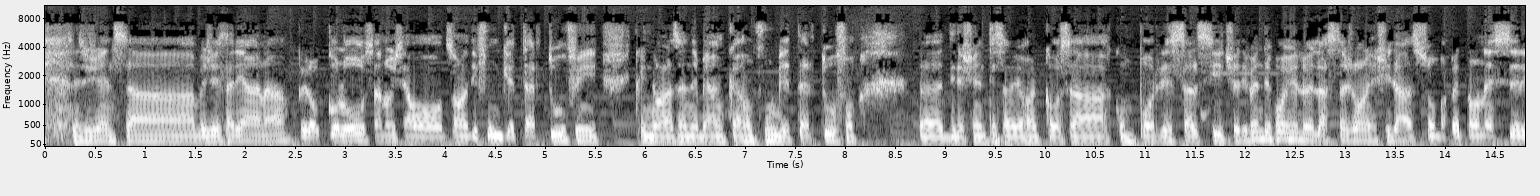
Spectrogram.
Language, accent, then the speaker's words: Italian; Tuscany, Italy; Io vengo da Mugello, quindi da una zona di confine, quindi sa Bologna vicino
